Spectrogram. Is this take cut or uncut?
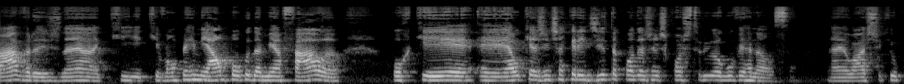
uncut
